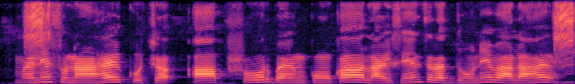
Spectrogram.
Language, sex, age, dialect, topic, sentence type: Hindi, female, 31-35, Marwari Dhudhari, banking, statement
